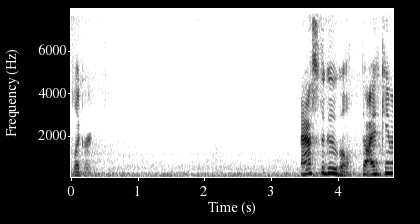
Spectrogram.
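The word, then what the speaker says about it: Likert: would call A A Liker scale it's actually pronounced liquor ask the Google I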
